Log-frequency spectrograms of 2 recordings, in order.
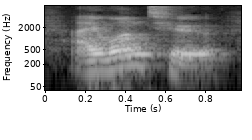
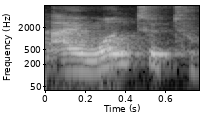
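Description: First: "I want to" run together with a single T; linked WANT TO. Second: "I want to" with a separate T in "want" and in "to"; don't link "want" and "to", sound both T's; over-careful WANT TO. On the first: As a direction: merge the T of "want" into "to". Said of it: "정도로 발음을 해주셨으면 좋겠습니다". ("I want to"의 t를 하나로 이어서 발음) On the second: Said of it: "굳이 이렇게 발음하지 마시고". ("I want to"를 원투로 끊어 또박또박) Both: Shown as a demonstration.

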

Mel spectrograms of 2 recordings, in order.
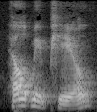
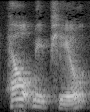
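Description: First: "help me peel" as helpu mi piri, extra vowels; wrong spelled-out pronunciation. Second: "help me peel" linked, p unreleased; natural pronunciation. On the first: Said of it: "help me peel이 아니죠". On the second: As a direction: say "help me peel" smoothly, no vowel after the p. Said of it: "요렇게 발음이 된다라는 거". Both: Shown as a demonstration.

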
